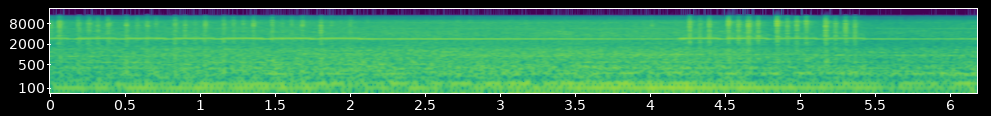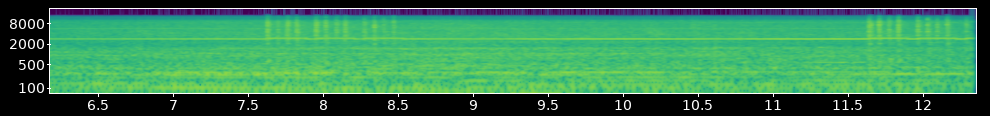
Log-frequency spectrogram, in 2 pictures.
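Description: Homemade sun tracker's stepper motor and driver circuit running: a steady high electronic whine over a low hum. In four short stretches the whine warbles in quick steps with rapid fine clicking.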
